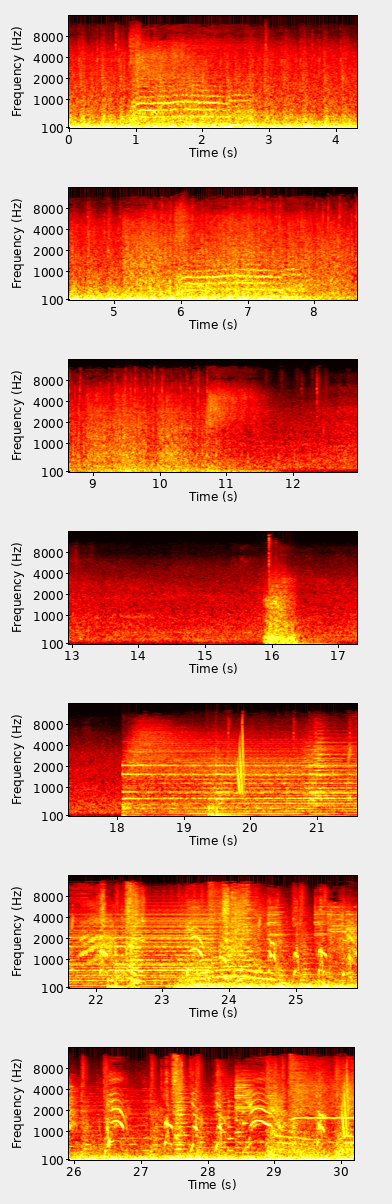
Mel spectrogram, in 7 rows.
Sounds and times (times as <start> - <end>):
Music: 18.1 - 30.1.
